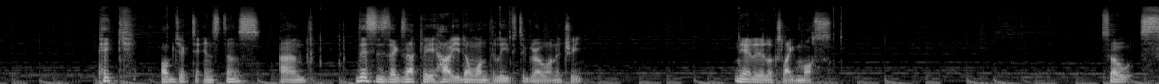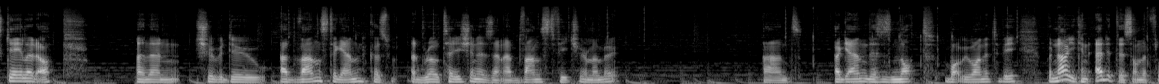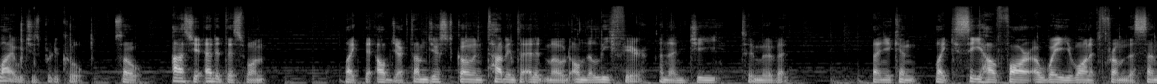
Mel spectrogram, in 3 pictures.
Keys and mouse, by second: 0.7 click, 2.9 shift+middle drag, 3.9 Tab, 4.3 Tab, 4.7 click, 5.9-6.7 middle drag, 7.1 middle drag, 9.7-12.5 drag, 14.1 click, 15.6 click, 17.0 click, 17.8-19.2 drag, 19.5 middle click, 20.3 shift+middle click, 20.7 middle click, 21.5 click, 22.0 Tab, 22.8 middle click, 23.3 shift+middle click, 23.8 g, 24.9 middle click, 26.0 middle click, 27.6 Tab, 28.0 Tab, 29.6 g, 32.9 middle click, 33.4 g, 34.1 middle click.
